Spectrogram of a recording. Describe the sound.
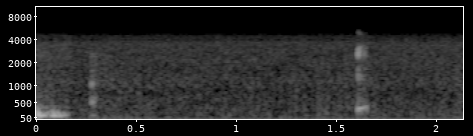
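Computer mouse clicks: two faint, sharp ticks more than a second apart in near silence, with a soft low thump at the very start.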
